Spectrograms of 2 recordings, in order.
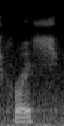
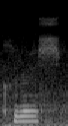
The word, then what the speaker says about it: Croyce: It's Croyce, not Cruz, like Kuru, which is beer.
